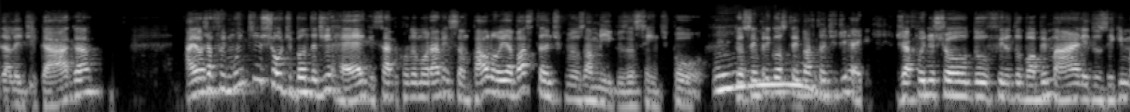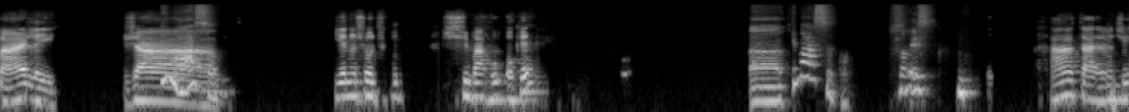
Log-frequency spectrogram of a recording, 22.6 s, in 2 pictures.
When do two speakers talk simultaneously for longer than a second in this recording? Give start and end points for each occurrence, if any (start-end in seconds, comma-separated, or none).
7.1-8.4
